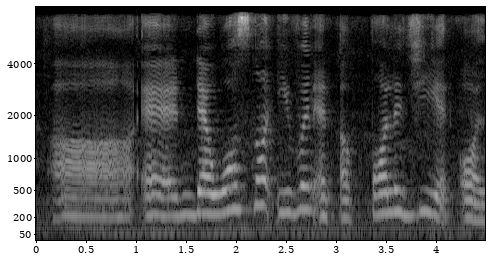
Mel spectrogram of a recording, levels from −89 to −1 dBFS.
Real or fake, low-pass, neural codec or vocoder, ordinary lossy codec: real; 7.2 kHz; none; AAC, 32 kbps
